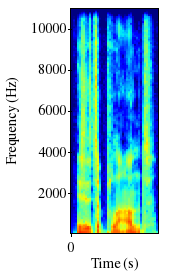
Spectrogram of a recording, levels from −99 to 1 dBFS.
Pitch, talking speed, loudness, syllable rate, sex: 120 Hz, 275 wpm, -19 LUFS, 5.2 syllables/s, male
